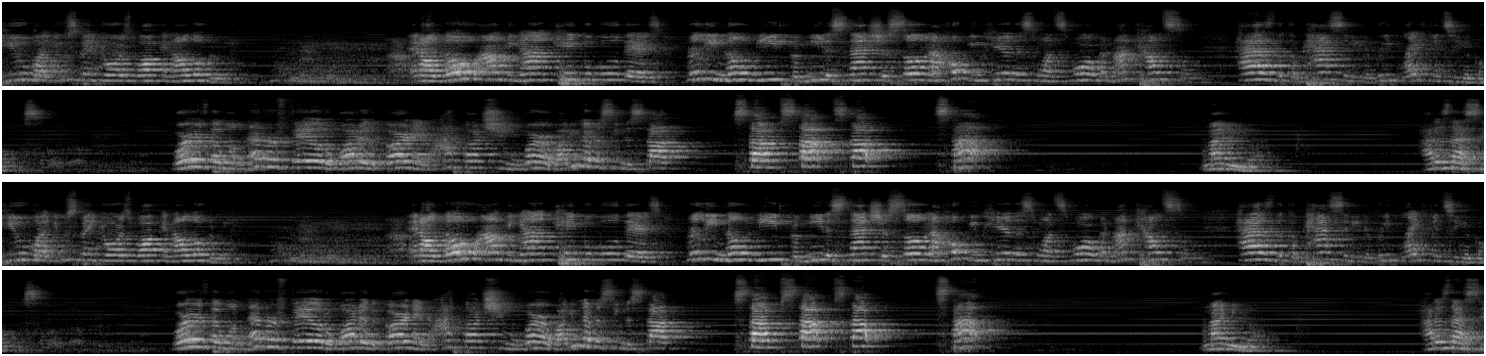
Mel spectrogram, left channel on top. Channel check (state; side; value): normal; both; correlation 0.41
